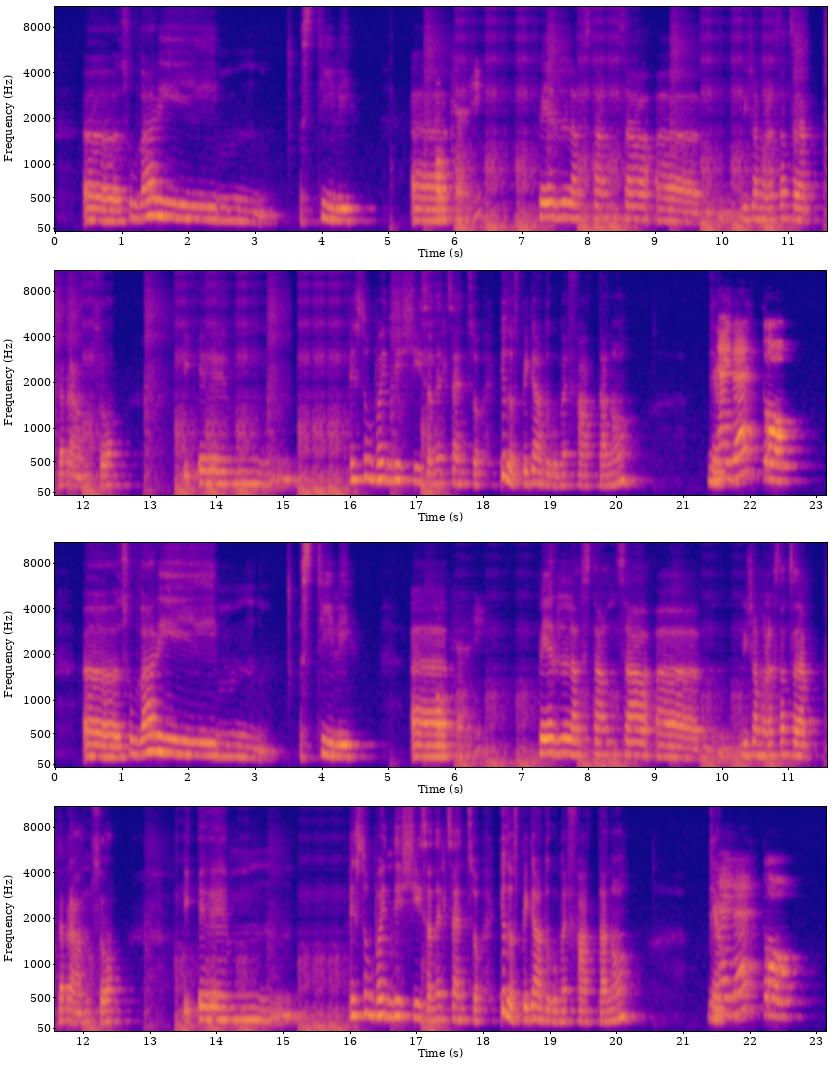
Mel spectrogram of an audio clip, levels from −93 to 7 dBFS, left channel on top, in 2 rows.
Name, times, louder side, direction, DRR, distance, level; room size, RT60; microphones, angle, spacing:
voice 1, 0.4-3.3 3.7-4.5 5.3-5.9 7.3-12.5 13.5-15.4 16.0-20.3 21.4-21.6, right 3 dB, 30° right, 0.4 m, -27 dB
sound 1, 5.0-5.1 5.5-8.8 9.2-12.5 12.9-16.1 16.6-17.5, left 3 dB, 60° left, 0.4 m, -38 dB
voice 2, 5.7-6.4 21.4-22.5, left 5 dB, 80° left, 1.0 m, -23 dB
11.5 x 7.0 x 2.6 m
head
